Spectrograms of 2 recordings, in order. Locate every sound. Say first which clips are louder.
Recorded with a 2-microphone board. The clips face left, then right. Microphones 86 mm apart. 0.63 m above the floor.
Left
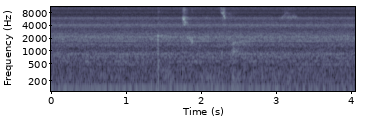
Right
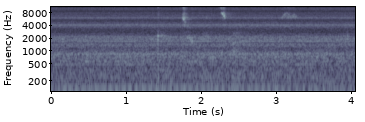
1.4 s whispering: right 2 dB; 5° left (ahead or behind), 0.8 m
